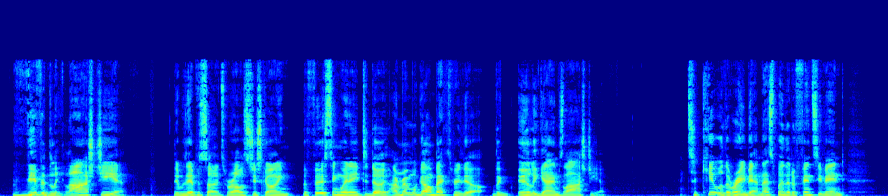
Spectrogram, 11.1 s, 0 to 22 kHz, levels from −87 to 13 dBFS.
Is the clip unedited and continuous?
yes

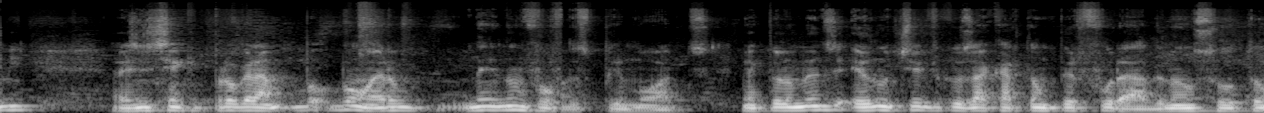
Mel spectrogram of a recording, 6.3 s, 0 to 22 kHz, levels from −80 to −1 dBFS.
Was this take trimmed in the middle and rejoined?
yes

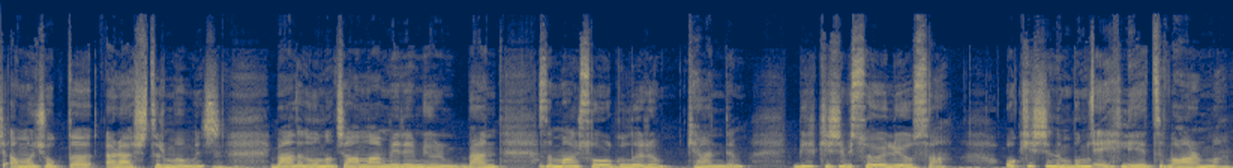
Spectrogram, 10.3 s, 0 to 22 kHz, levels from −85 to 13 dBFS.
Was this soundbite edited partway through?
yes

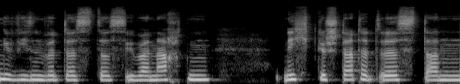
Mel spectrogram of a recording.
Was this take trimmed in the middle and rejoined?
yes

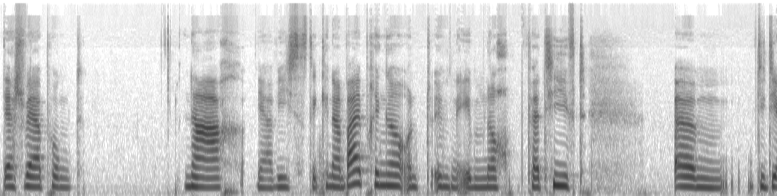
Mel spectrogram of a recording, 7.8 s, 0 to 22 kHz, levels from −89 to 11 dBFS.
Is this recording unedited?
no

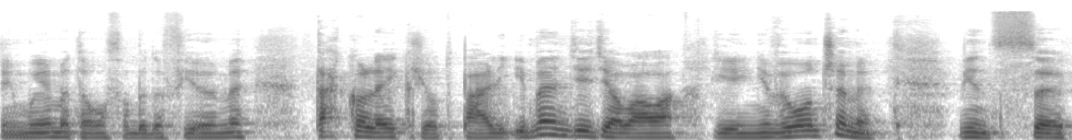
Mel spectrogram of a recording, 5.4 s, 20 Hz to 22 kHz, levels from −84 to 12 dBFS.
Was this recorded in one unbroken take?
no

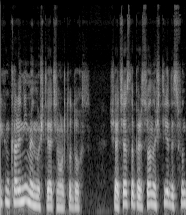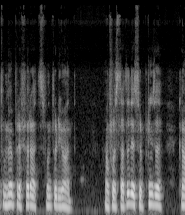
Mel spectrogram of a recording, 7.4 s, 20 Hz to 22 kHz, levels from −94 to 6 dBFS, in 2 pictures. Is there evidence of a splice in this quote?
yes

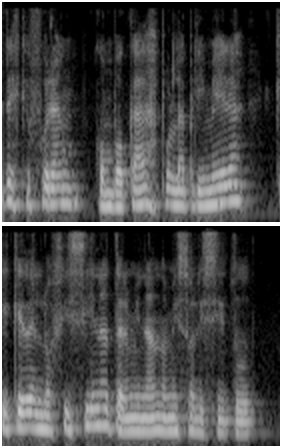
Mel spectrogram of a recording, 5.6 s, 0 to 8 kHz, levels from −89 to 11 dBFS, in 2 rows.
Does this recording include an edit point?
no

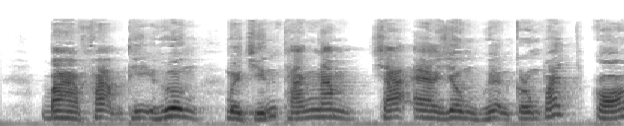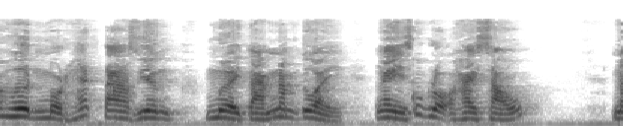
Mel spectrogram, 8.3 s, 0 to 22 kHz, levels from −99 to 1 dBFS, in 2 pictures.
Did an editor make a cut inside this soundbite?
yes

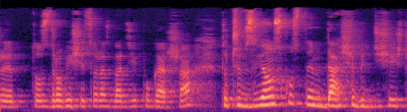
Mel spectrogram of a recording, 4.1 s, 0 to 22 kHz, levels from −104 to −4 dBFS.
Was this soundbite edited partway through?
no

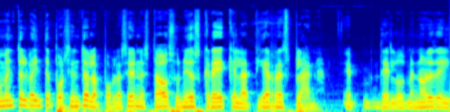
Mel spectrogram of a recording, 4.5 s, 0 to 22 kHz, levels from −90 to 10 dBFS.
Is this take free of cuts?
yes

